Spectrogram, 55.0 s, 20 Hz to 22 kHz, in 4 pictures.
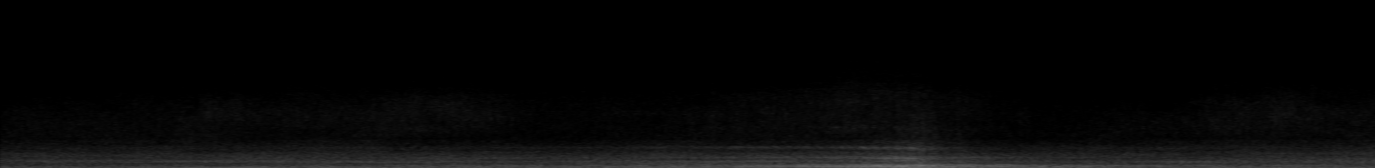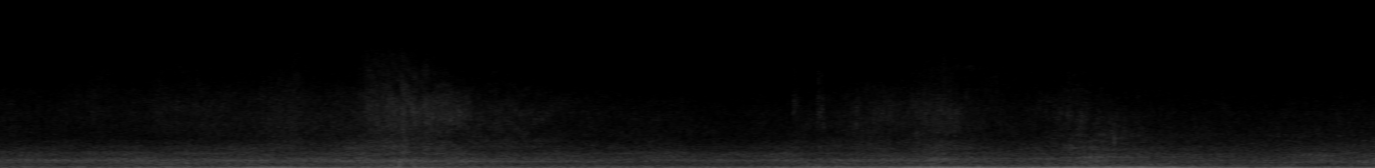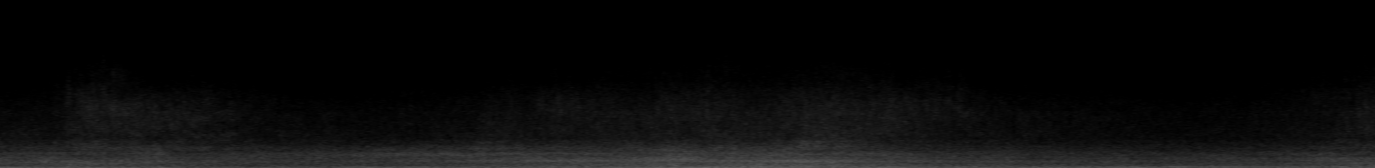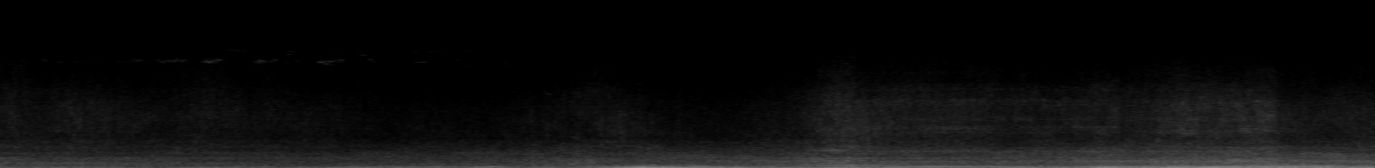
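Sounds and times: road noise rumble: 0.0 - 55.0
vehicles passing: 0.0 - 55.0.

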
